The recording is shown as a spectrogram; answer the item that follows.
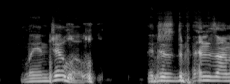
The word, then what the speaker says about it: LiAngelo: LiAngelo. Langelo. It No, just depends on how you read it. no. It's spelled Liangelo. Langelo.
